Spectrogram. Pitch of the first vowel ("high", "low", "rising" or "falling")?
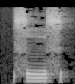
low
